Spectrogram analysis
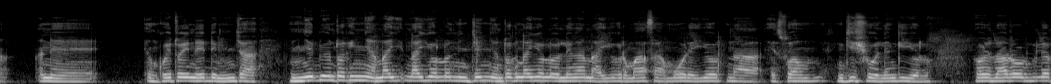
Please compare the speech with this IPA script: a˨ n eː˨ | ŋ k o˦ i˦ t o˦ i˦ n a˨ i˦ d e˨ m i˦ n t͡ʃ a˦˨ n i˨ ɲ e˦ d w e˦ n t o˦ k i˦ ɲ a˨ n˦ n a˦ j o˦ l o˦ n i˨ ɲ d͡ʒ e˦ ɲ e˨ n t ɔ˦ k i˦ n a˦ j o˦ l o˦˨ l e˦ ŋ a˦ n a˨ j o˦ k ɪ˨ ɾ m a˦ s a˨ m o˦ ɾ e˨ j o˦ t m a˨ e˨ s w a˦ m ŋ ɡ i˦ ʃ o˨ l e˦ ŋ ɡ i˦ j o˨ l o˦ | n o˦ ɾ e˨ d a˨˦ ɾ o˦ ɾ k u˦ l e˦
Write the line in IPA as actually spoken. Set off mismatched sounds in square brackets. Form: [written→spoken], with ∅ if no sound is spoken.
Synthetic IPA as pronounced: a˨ n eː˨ | ŋ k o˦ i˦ t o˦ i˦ n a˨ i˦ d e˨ m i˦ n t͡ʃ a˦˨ n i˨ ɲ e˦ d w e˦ n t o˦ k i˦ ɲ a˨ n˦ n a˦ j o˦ l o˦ n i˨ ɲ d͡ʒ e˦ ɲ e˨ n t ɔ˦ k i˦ n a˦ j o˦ l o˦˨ l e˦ ŋ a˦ n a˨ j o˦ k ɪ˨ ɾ m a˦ s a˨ m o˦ ɾ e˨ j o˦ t [m→n] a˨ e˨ s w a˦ m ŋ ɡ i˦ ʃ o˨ l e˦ ŋ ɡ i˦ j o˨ l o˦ | n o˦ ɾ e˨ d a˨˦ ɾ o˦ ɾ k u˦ l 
